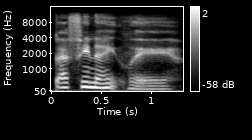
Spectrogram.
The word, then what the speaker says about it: definitely: and definitely with the stress on def. Definitely.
